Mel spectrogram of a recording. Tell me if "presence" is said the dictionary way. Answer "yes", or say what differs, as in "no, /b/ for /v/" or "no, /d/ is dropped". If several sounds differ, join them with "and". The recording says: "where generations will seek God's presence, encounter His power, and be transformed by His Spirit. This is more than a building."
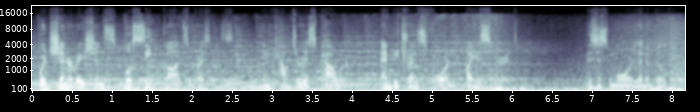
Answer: yes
